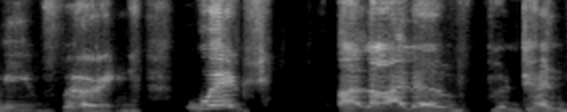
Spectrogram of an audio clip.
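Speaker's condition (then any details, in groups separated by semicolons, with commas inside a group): Cerebral palsy; lifelong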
